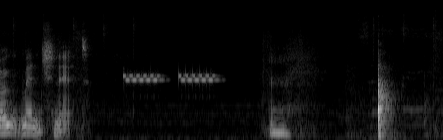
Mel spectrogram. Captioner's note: phone rings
